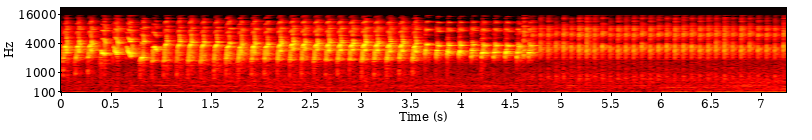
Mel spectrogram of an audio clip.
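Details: Fighter lovebird giving a long ngekek trill, used as a lure to provoke a rival. A fast, buzzy, evenly pulsed chatter runs for about seven seconds, with the pitch shifting slightly partway through.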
